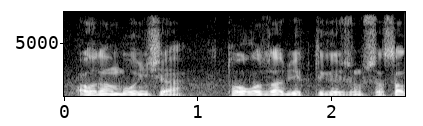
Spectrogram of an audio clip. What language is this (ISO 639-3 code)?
kaz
